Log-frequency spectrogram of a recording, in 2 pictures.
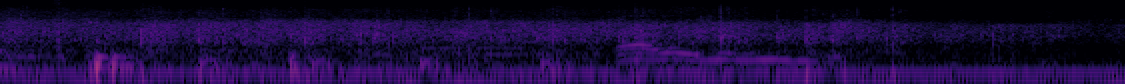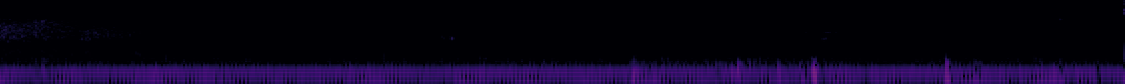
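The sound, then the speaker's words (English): An audience, seated, gives the Lord a hand clap of praise together in a dense, sustained burst of hand clapping for about four seconds, with a voice faintly heard beneath it, before the applause dies away into a quiet hum. “Why don't you give the Lord a hand clap of praise as you are seated?”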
